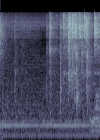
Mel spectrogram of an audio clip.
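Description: Hard plastic fishing plugs being handled over plastic tackle trays: light clicks and rustling, over a steady hum.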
